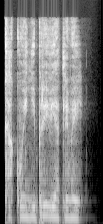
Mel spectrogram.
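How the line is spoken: Whispered complaint. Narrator (Russian): шепотом посетовала Чи

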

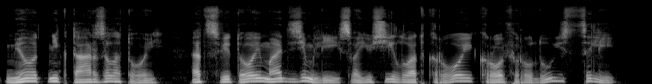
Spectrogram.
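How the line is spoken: Muttered incantation. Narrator (Russian): Родион бормотал

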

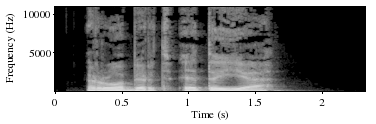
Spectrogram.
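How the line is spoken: Angry man. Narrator (Russian): Сердито произнес мужчина

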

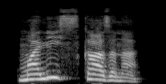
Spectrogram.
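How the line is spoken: Shout. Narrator (Russian): крикнул на него Луготинцев

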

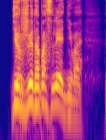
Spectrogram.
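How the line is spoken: Barked. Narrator (Russian): рявкнул я

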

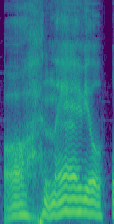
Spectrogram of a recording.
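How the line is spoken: Sighing elderly woman. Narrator (Belarusian): уздыхнула пажылая жанчына

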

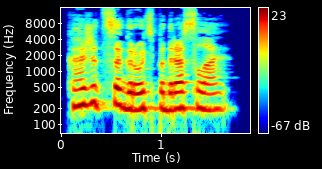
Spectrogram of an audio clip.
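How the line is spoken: Short laugh. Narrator (Russian): хохотнула Леся

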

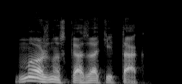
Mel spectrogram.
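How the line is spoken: Gruff mutter. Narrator (Russian): буркнул детектив

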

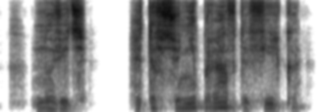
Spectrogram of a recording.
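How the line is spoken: Whisper. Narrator (Russian): сказала она шепотом

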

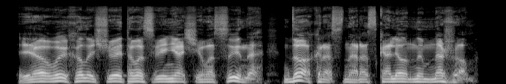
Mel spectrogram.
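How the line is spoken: Growled. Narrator (Russian): прорычал Конан

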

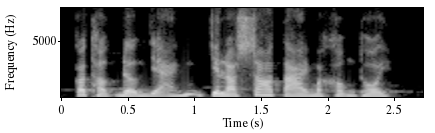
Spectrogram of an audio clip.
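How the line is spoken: Cold snort. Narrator (Vietnamese): Tào Chính Văn vẫn lạnh lùng hừ

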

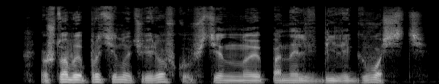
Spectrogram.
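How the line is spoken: Serious tone. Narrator (Russian): продолжил Пуаро по-прежнему серьезным тоном

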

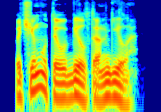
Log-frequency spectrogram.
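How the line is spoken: Quiet question. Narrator (Russian): так же негромко задал встречный вопрос Вент

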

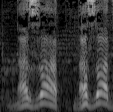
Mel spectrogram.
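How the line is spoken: Yelling. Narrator (Russian): завопил Расмунсен

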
